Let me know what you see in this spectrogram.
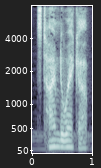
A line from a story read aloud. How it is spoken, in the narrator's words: She smiled sadly, and then she said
